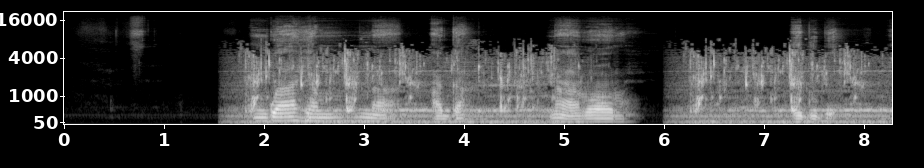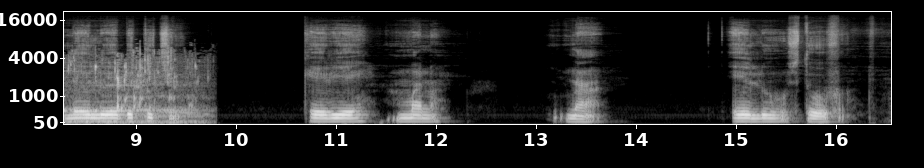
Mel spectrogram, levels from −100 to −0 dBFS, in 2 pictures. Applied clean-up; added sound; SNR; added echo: none; Liquid; 3 dB; none.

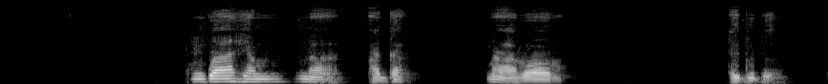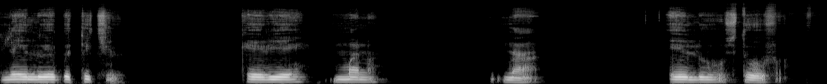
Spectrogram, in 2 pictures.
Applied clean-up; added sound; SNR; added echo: neural mask model DeepFilterNet 3.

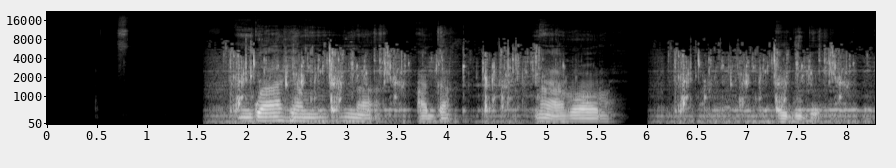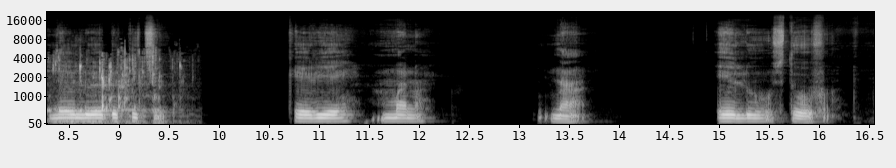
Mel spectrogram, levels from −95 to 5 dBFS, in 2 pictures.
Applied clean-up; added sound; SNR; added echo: neural mask model RNNoise.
